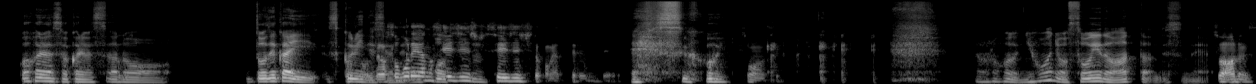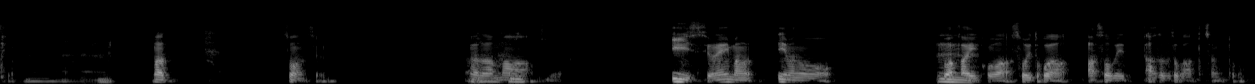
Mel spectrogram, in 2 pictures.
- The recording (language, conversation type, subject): Japanese, unstructured, 地域のおすすめスポットはどこですか？
- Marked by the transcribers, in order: laughing while speaking: "え、すごい"; chuckle; tapping; other background noise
